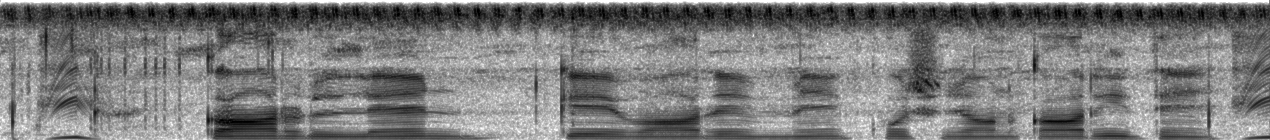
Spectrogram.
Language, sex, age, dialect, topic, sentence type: Hindi, male, 18-24, Kanauji Braj Bhasha, banking, question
